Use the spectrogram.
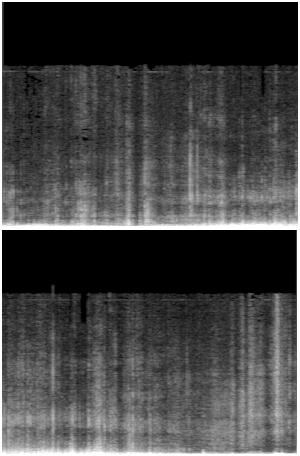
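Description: Long nails scratch and tap a folded, stiff beeswax-coated cotton wrap sheet. The scraping is a dense, low, rustling crinkle, broken by short, sharp taps and clicks that flash up into a bright, dry tick before fading quickly.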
